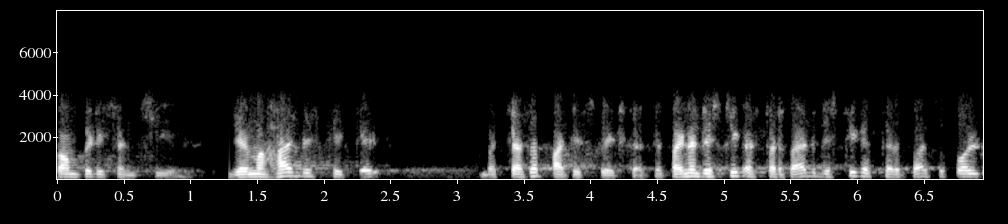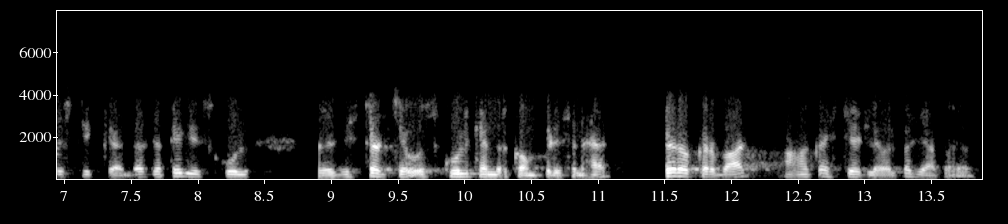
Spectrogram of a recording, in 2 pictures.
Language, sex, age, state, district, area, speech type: Maithili, male, 30-45, Bihar, Supaul, urban, conversation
